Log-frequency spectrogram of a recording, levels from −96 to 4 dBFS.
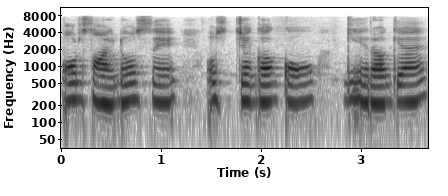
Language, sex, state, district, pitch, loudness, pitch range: Hindi, female, Punjab, Kapurthala, 235 Hz, -16 LUFS, 230-250 Hz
